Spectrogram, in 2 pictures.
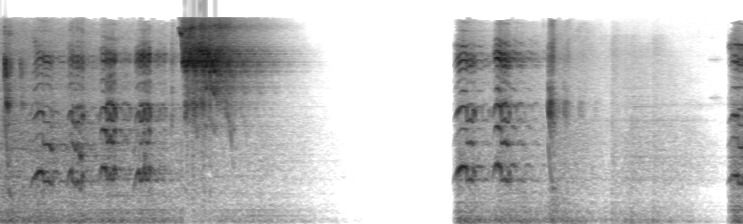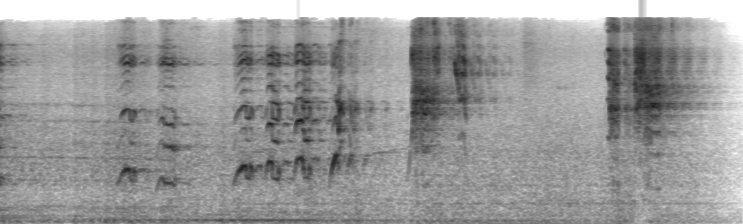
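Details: Baby monkey named Kaka, described as a wild monkey, screaming because he is hungry for fruit: loud, harsh, high-pitched screams in repeated bursts with strong harmonics, broken by abrupt silent gaps.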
